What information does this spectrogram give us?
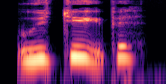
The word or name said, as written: uddybe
